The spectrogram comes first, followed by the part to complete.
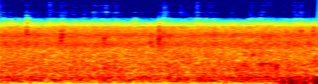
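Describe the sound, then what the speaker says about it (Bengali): Heavy monsoon rain pouring nonstop onto trees and ground, a dense, even hiss of falling water at moderate volume with no breaks. "কখন থামবে বলো তো জলটা?"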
